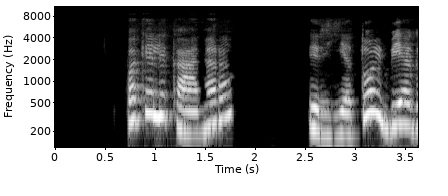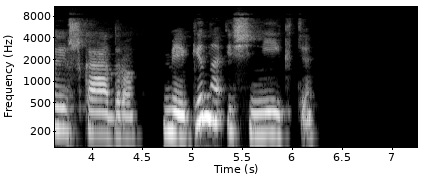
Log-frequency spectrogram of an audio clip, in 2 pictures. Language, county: Lithuanian, Tauragė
